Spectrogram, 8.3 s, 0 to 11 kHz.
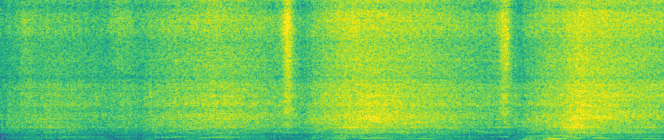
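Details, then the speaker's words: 2001 VW Jetta 12-valve VR6 after intake manifold shifter rod replacement (fix for clacking around certain RPM): two smooth rev blips rise and fall cleanly with no clacking at mid revs; normal, healthy revving. "actually feels like it's running smoothly sounds good wait for it to warm up before i give it some reds though okay i'm gonna rev it up"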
